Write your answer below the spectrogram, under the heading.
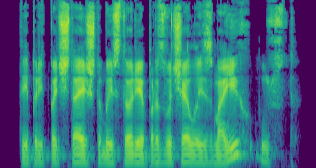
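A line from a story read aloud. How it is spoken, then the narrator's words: Quiet question. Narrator (Russian): негромко спросил Мэг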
